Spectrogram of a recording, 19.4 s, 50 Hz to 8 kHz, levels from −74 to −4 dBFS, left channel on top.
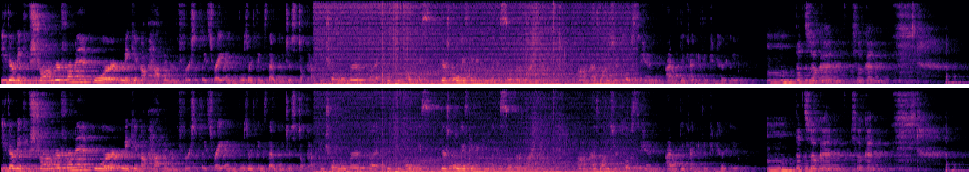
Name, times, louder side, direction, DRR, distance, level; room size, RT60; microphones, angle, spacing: voice 1, 0.0-14.9, left 1 dB, 10° right, -3 dB, 2.1 m, -32 dB
sound 1, 6.2-12.8, left 1 dB, 55° left, 1.3 m, -28 dB
voice 2, 15.3-16.8 17.0-17.6 17.9-18.9, right 2 dB, 65° right, 1 dB, 3.7 m, -35 dB
26.0 x 22.5 x 6.6 m, 2.3 s
head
